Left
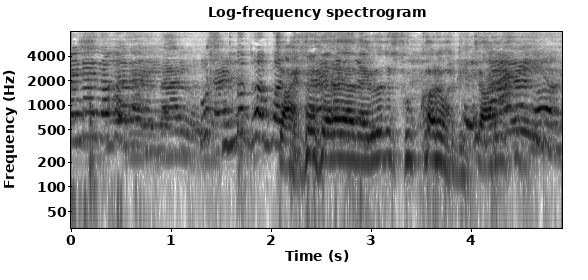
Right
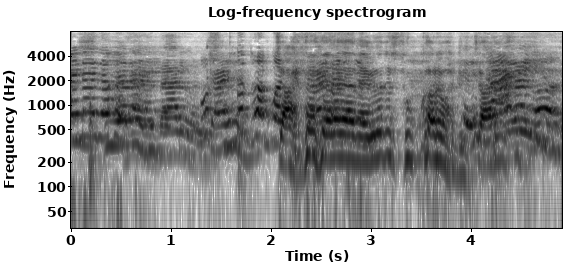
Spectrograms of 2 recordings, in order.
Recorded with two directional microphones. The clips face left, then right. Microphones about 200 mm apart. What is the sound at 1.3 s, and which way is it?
Speech, 25° left (ahead or behind).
